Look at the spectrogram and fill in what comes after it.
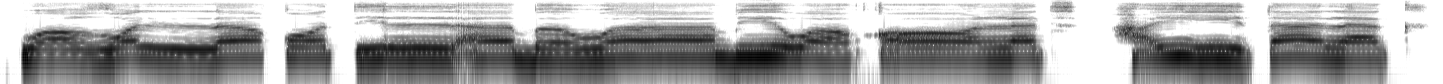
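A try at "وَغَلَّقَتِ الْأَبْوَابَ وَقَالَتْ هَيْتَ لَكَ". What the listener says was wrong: Oke, bukan abwabi tapi abwaba. Nah, ya harokatnya fathah di atas ya.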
